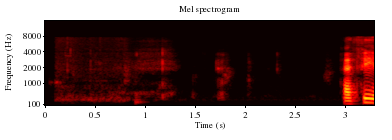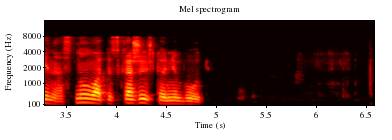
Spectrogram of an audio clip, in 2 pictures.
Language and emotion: Russian, angry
